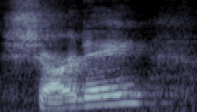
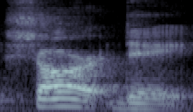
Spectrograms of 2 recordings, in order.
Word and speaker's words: Sade: their solo artist and I also think that her name is pronounced Sharda which on the US hype stickers it show with the pronunciation as a sticker saying Shar day so I understand why there's confusion because even the record label was marketing her as Sharda so either way so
